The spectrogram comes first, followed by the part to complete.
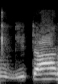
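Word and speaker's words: guitar: और गिटार गिटार में भी देखिए बिल्कुल वही चीज। तो अब आई से पहले आ रहा है और जी के बाद भी आ रहा है। तो हमारा यू क्या हो जाएगा? साइलेंट हो जाएगा। तो हम गिटार पढ़ेंगे। इसे क्या पढ़ेंगे? गिटार।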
